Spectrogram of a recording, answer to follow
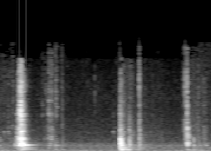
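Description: Oil drain plug being worked loose by hand from a car's oil pan: a few short, sharp metallic clicks, the loudest just after the start and a cluster past the middle.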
